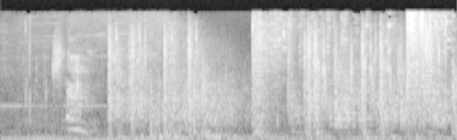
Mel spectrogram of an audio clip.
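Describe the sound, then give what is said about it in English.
Dense gunfire erupts at a gas station during a police confrontation with a suspect in a late model Chevy. Many sharp, rapid bursts crowd together, loud and continuous, with raised voices mixed underneath. “Who's shooting?”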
